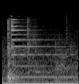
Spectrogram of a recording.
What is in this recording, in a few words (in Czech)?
zvonec starý; praha zastavky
